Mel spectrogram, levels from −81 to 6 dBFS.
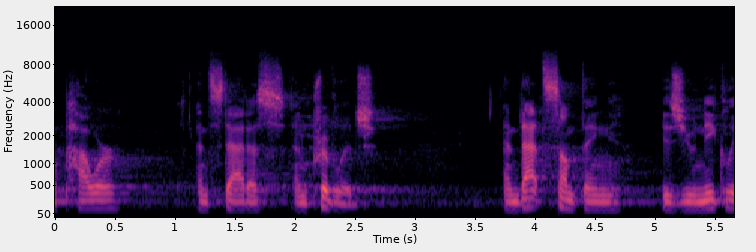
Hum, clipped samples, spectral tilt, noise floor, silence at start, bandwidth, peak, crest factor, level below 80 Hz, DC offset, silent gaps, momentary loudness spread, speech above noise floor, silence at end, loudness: none; under 0.1%; -3 dB/octave; -67 dBFS; 0 s; 11 kHz; -14 dBFS; 22 dB; under -90 dBFS; under 0.1%; none; 12 LU; 33 dB; 0 s; -34 LUFS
